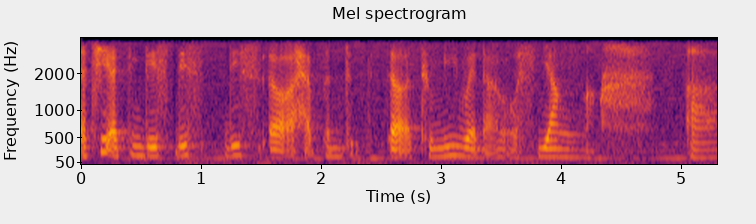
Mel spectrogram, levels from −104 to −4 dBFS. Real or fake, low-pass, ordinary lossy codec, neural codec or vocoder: real; 3.6 kHz; none; none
